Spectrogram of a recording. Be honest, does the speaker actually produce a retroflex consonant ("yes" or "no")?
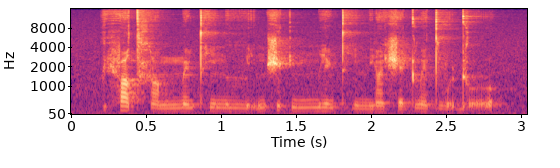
yes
